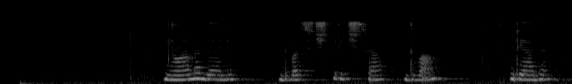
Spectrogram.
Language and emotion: Russian, neutral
